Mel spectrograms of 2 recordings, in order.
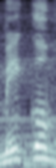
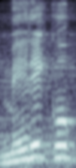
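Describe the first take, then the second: First: The phrase is pronounced in a shortened form. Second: The phrase is pronounced in its full form. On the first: The speaker calls it wrong. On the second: The speaker calls it right.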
